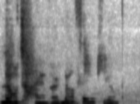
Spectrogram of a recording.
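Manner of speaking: tiny squeaky voice, very soft and very high. Retelling Janet's reply to Tyler about the wig, in Janet's little high squeaky voice. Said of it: "she got that little high squeaky voice".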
